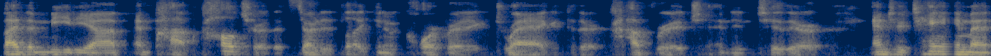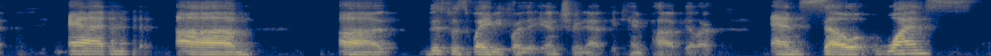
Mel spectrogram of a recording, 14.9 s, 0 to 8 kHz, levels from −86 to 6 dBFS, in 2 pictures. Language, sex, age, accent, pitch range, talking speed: English, male, 40-59, American, 105-130 Hz, 135 wpm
